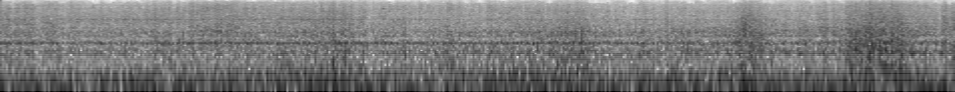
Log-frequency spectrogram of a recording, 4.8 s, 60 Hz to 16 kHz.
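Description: Suzuki Boulevard M50 motorcycle's V-twin engine running steadily while riding.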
